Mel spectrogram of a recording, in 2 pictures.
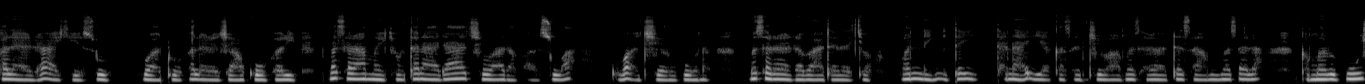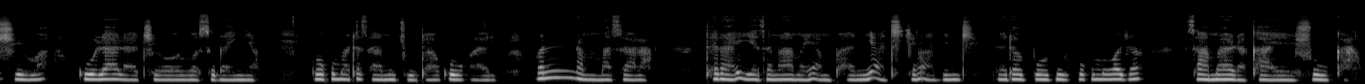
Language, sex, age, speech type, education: Hausa, female, 15-29, spontaneous, primary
